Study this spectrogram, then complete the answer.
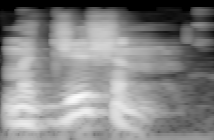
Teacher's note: essa terminação sian não é pronunciada como sian e sim como shan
